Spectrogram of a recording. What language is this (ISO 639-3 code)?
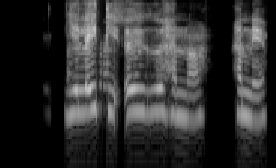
isl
